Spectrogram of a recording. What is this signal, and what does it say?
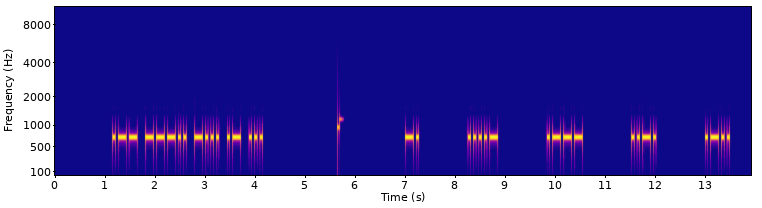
Morse code, heard as a keyed tone, about 22 wpm, spaced as for 11 wpm, 700 Hz. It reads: W8BAS N4JFL
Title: USA Call Signs - 5 Characters - 6x Character Spacing - 22wpm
